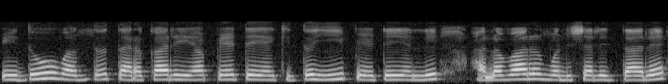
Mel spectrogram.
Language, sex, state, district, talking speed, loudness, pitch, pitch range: Kannada, female, Karnataka, Bidar, 90 wpm, -16 LUFS, 220 Hz, 210-230 Hz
